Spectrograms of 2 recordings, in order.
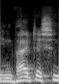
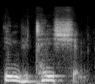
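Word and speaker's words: invitation: serious ভুল আছে এই ইনভাইটেশন হলো ইজ ওয়ান of those mistake ইনভাইটেশন এটা হবে ইনভিটেশন উচ্চারণগত আরো দুই একটি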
